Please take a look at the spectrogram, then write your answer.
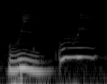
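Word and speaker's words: oui: I found out that we doesn't have a w in it my world was shattered o-u-i yeah we I don't know how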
